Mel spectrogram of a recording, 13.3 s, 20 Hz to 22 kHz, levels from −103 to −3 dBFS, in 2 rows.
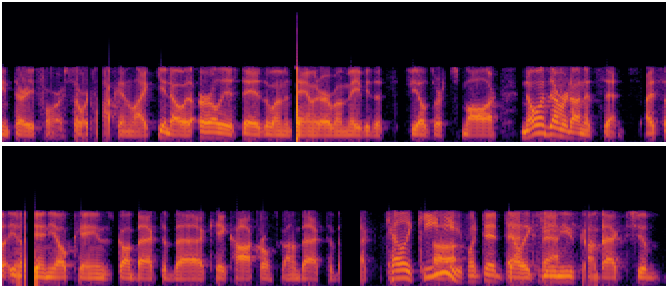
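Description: Packet loss on an ADPCM call breaks the speech at 0.75–1.11 s (170 ms lost, longest run 50 ms), 2.90–2.99 s, 6.79–7.01 s, 10.02–10.27 s (210 ms lost) and 12.39–12.67 s. The missing packets leave hard-edged silent holes, seen as vertical blank columns in the spectrogram and flat gaps in the waveform. Afterwards the decoder's predictor and step size no longer match the sender's, so the speech on the 32 kbit/s line returns with brief distortion.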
